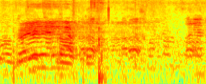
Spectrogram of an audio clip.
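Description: A ball is kicked hard with a thud.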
